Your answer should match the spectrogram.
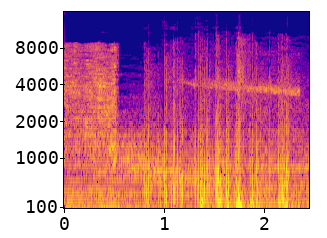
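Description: Fireworks sound effect: a rapid run of cracks and bangs, with a thin high whistle held for about a second through the middle.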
